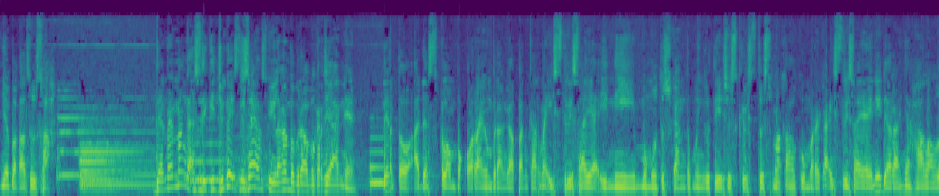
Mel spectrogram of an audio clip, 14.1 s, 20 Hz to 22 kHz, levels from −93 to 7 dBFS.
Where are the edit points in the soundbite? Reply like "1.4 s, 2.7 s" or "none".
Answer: 5.9 s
